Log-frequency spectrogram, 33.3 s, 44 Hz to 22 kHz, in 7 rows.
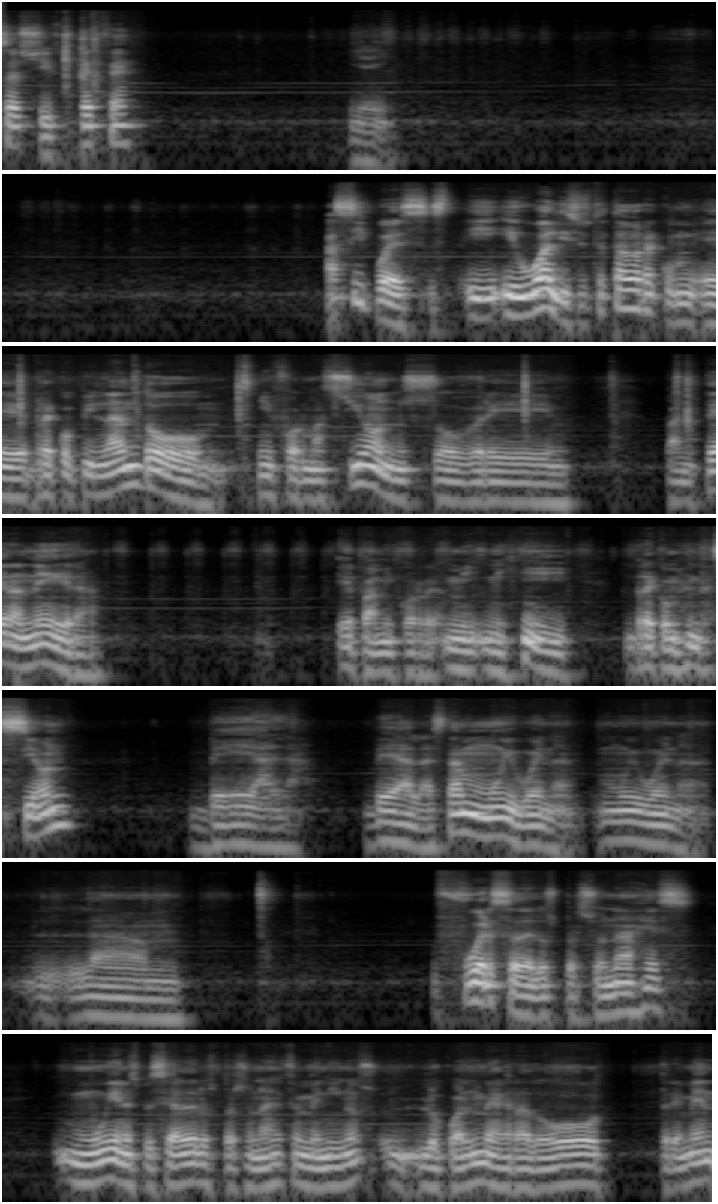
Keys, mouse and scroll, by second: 1.5 shift+f, 2.7 click, 3.2-8.4 drag, 8.5 middle click, 9.3 middle click, 10.8 shift+click, 11.6 shift+click, 12.3 shift+click, 13.1 shift+middle click, 13.8 middle click, 15.1 shift+3, 15.7-19.1 drag, 20.5 middle click, 23.1 click, 25.2-27.3 drag, 27.3 middle click, 28.3 click, 28.9 click, 30.0 click, 31.8 click, 32.2 click, 32.7 click.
